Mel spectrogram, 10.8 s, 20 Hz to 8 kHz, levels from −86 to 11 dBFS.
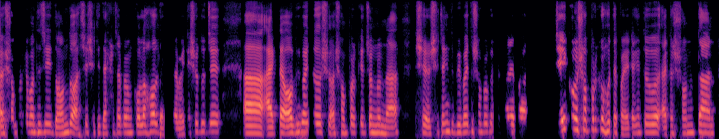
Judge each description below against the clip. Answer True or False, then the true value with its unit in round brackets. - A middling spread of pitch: False (2.1 semitones)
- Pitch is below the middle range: False (170 Hz)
